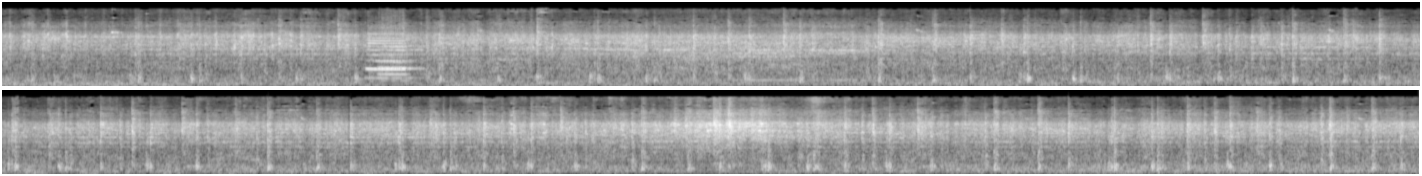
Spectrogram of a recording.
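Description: LHB passenger coaches rolling past at speed: a steady rumble with the wheels clattering over the rail joints. A short train horn blast sounds about four seconds in.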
